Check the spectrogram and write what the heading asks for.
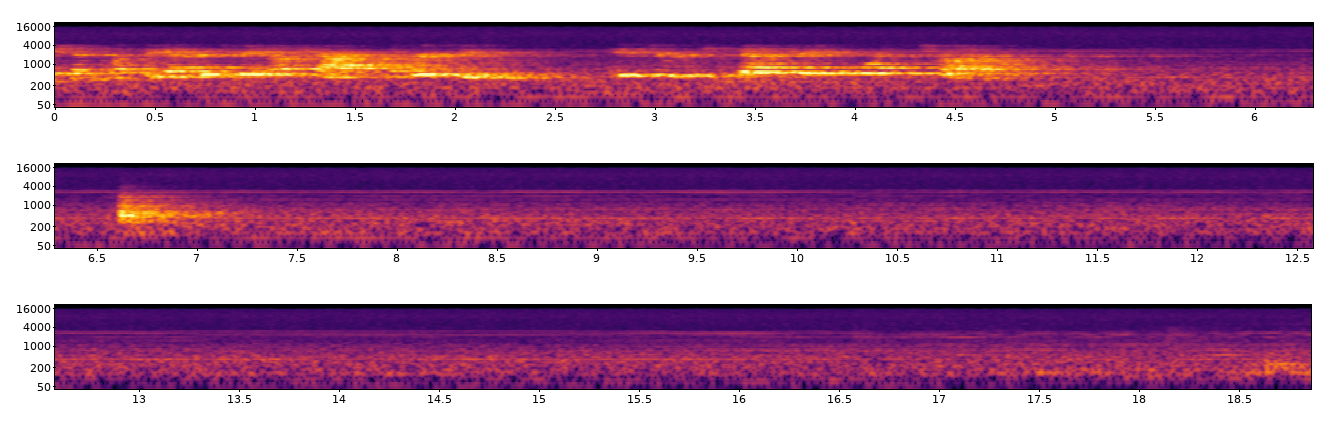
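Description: Station public-address announcement over a loudspeaker for the first few seconds, then a single sharp thump about seven seconds in, followed by a steady low hum with a faint thin whine while a GO train passes slowly on the far track.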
